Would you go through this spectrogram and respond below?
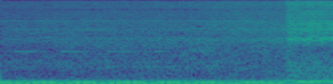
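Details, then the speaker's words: Dodge Charger after its rebuild, first run once finished: deep, steady, even rumble with no knocks or misses, fan kicking in near the end, slight smoke from fingerprint oil on the headers; running healthy. "sounds good though sounds pretty good"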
